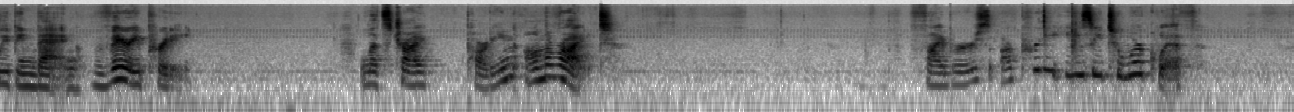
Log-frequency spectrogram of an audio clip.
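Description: A woman speaks calmly and closely into a microphone, in short bursts.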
